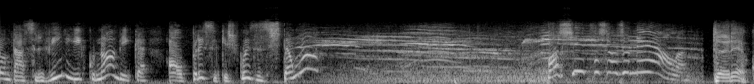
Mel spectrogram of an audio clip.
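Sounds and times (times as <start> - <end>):
speech: 0.0 - 3.4, 5.5 - 7.5
faint hum of noise: 0.0 - 7.5
cat meowing in a cat food advert: 3.0 - 7.1.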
